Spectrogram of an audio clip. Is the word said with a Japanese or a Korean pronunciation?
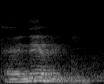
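Japanese. It is said as four syllables, e-ne-reu-gi.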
